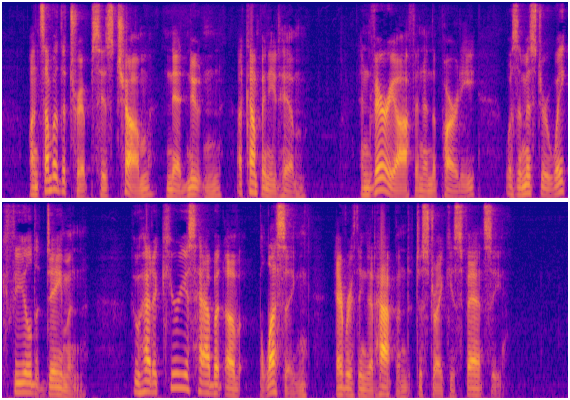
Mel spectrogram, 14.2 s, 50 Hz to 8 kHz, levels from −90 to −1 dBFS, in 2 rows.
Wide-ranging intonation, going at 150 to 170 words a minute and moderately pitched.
No: wide, 7.9 semitones; average, 155 wpm; low, 105 Hz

